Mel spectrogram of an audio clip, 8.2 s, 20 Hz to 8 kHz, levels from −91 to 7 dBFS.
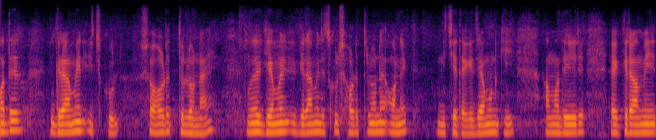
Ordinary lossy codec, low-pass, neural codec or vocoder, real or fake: none; 7.2 kHz; none; real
